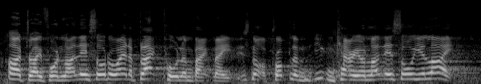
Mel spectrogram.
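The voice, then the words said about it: Put-on Cockney accent. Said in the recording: “when I talk about somebody dodgy, I go to Cockney accent”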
